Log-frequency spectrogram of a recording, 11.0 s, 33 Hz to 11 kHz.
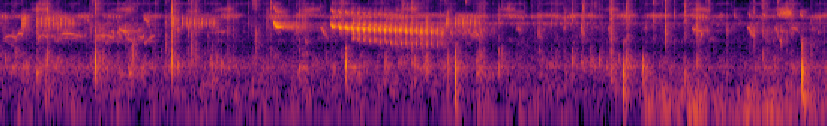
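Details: At a waterhole on Djuma Game Reserve in South Africa's Sabi Sand, white-faced whistling ducks call at 17:52 on 02/12/2023: a sharp whistle followed by a fast falling series of bright whistled notes, with background insect trills and ticks.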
